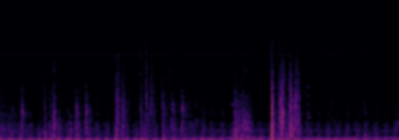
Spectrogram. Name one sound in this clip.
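A gun fires a short burst.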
